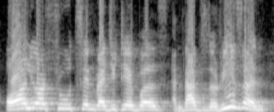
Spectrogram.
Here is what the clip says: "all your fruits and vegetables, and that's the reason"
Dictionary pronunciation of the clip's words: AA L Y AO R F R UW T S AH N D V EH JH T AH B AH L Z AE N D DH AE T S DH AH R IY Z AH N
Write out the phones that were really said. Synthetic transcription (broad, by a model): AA L Y AO R F R UW T S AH N V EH JH T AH B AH L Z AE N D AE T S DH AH R IY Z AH N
